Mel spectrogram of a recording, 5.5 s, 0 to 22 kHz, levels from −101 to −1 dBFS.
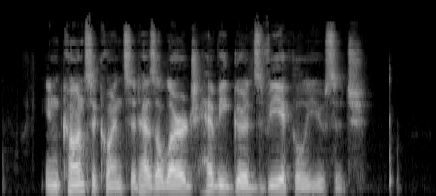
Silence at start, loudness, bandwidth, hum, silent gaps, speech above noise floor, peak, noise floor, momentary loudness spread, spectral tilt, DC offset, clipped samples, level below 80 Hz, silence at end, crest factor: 0.55 s; -27 LUFS; 14 kHz; none; none; 49 dB; -8 dBFS; -76 dBFS; 13 LU; -4.5 dB/octave; under 0.1%; under 0.1%; -70 dBFS; 0.95 s; 20 dB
